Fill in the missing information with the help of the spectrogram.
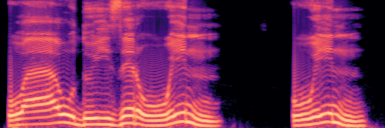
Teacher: ঠোঁট গোল করে দুই ঠোঁটের মাঝে ফাঁকা রেখে নিচের দিকে ধাবিত করে ওয়াও হরফের উচ্চারণ করব।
